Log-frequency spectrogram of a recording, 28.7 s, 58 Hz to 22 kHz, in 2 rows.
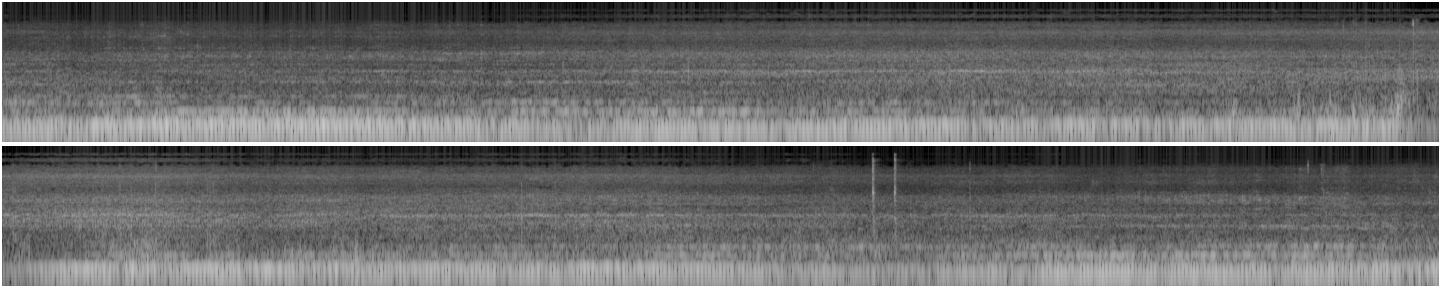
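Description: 1979 Pontiac Trans Am's Oldsmobile 403 V8 idling steadily, briefly quieter about halfway through.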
